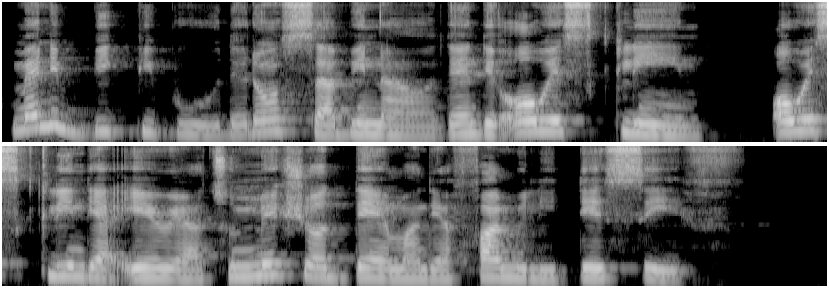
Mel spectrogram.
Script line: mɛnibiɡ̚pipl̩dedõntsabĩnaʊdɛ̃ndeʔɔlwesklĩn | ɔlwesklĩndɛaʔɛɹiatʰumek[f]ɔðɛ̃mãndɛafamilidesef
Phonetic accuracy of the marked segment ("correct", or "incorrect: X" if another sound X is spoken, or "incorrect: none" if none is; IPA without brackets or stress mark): incorrect: ʃ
